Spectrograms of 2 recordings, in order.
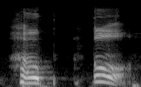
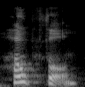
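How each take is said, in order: First: HOPEFUL slowly, with a break between hope and ful; split into word parts. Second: Said in the usual way. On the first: Shown as a demonstration. Word built from base plus suffix.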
